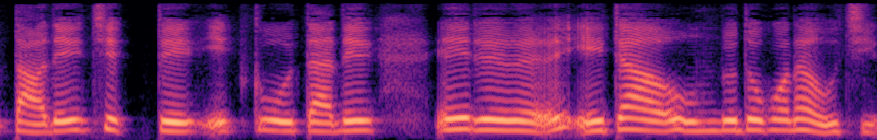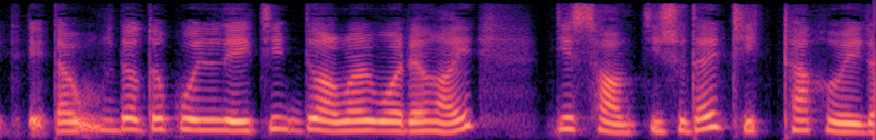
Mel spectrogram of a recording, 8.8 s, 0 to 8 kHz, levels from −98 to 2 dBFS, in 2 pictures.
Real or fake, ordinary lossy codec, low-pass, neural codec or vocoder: fake; MP3, 48 kbps; 7.2 kHz; codec, 16 kHz, 0.5 kbps, FunCodec, trained on Chinese and English, 25 frames a second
